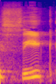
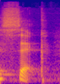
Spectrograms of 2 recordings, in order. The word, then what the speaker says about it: Sikh: ] the thing is the only reason why they say seek is because of the it's actually sick but because people always misidentified that and like didn't know how to say it properly they changed the word to seek so that you could identify that it's a religion and not the word but it is sick and it is sick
